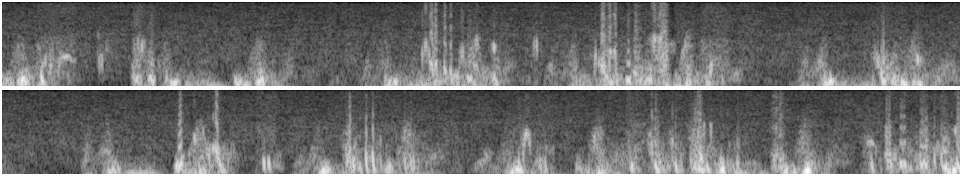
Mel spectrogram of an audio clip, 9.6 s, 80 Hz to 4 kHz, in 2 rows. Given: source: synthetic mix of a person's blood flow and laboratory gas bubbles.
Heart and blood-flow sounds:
Doppler ultrasound of blood flow; precordium
0.16-0.38 s: bubbles
0.48-0.55 s: bubbles
0.65-0.77 s: bubbles
2.07-2.51 s: bubbles
2.65-2.70 s: bubbles
2.94-3.37 s: bubbles
3.48-3.64 s: bubbles
4.33-4.64 s: bubbles
5.65-5.96 s: bubbles
6.06-6.17 s: bubbles
6.46-6.89 s: bubbles
7.34-7.56 s: bubbles
7.91-8.51 s: bubbles
8.63-8.73 s: bubbles
9.09-9.59 s: bubbles
From the record:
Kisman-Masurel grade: 242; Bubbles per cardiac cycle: several, 3 to 8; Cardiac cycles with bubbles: 100%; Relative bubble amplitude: moderate (0.250 to 0.450); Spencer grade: 3 (all of the cardiac periods contain showers or single bubble signals, but not dominating or overriding the cardiac motion signals); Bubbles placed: only in the low amplitude regions of the cardiac cycle

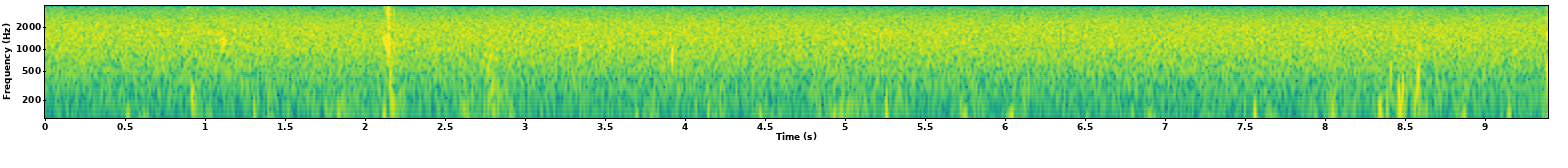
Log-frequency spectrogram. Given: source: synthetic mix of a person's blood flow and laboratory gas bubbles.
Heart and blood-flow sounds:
Doppler ultrasound of blood flow; precordium
0.88-1.01 s: bubbles
1.08-1.15 s: bubbles
2.09-2.25 s: bubbles
2.64-2.99 s: bubbles
3.33-3.38 s: bubbles
3.88-3.96 s: bubbles
8.34-8.66 s: bubbles
9.35-9.40 s: bubbles
From the record:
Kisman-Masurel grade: 123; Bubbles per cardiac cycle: 1 to 2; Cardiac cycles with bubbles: 10 to 50%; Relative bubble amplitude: loud (0.450 to 0.775); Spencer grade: 2 (many but less than half of the cardiac periods contain bubble signals, singularly or in groups); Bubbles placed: anywhere in the cardiac cycle

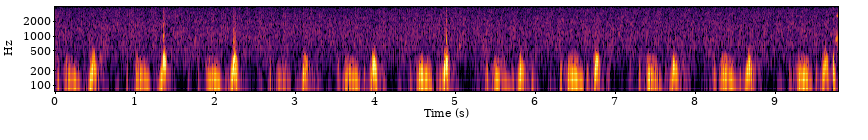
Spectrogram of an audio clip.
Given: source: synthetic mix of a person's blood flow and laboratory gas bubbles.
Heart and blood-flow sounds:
Doppler ultrasound of blood flow; precordium
9.69-9.80 s: bubbles
From the record:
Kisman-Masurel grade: 212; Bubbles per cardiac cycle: several, 3 to 8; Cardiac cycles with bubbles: 1 to 10%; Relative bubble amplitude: moderate (0.250 to 0.450); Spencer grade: 1 (occasional bubble signal discernible with the cardiac motion signal, with majority of cardiac periods free of bubbles); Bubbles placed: only in the low amplitude regions of the cardiac cycle

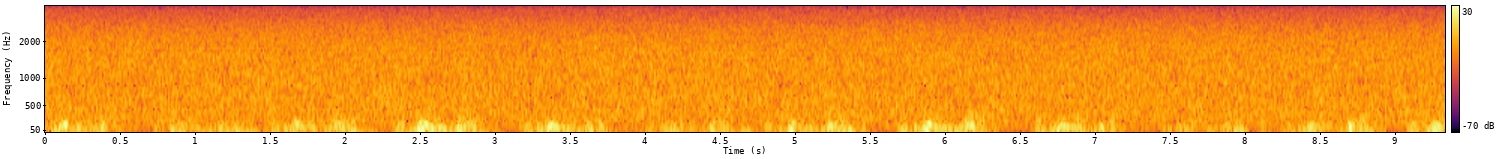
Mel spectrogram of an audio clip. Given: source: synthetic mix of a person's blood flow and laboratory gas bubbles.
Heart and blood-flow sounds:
Doppler ultrasound of blood flow; precordium
0.00-0.20 s: bubbles
From the record:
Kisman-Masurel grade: 211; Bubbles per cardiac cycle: several, 3 to 8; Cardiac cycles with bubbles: 1 to 10%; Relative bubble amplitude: barely perceptible (0.100 to 0.250); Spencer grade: 1 (occasional bubble signal discernible with the cardiac motion signal, with majority of cardiac periods free of bubbles); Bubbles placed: anywhere in the cardiac cycle

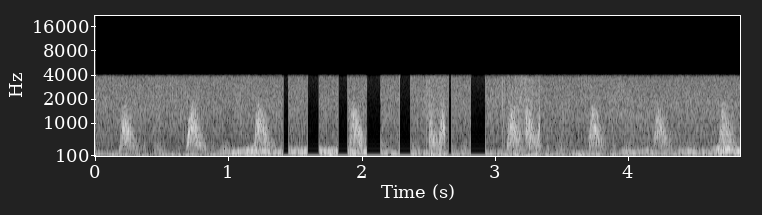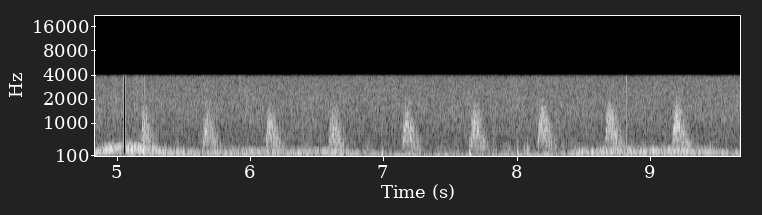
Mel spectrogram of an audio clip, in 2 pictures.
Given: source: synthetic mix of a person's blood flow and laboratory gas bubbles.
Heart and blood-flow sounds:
Doppler ultrasound of blood flow; subclavian vein
no bubbles
From the record:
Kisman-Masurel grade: 000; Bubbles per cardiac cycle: 0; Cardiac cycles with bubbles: 0%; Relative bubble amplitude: no bubbles discernible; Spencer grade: 0 (complete lack of bubble signals)

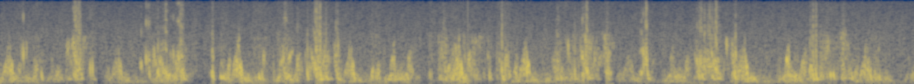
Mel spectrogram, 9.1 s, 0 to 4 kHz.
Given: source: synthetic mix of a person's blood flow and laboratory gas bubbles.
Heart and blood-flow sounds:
Doppler ultrasound of blood flow; precordium
0.17-0.30 s: bubbles
0.32-0.46 s: bubbles
0.65-0.96 s: bubbles
1.39-1.96 s: bubbles
2.08-2.32 s: bubbles
2.52-2.67 s: bubbles
2.75-3.42 s: bubbles
3.67-3.82 s: bubbles
4.28-4.33 s: bubbles
4.37-5.12 s: bubbles
5.44-6.14 s: bubbles
6.38-6.54 s: bubbles
6.94-7.47 s: bubbles
7.90-8.56 s: bubbles
8.61-8.83 s: bubbles
From the record:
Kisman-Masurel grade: 342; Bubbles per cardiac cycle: rolling drumbeat, 9 or more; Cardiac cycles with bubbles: 100%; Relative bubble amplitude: moderate (0.250 to 0.450); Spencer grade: 3 (all of the cardiac periods contain showers or single bubble signals, but not dominating or overriding the cardiac motion signals); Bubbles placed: only in the low amplitude regions of the cardiac cycle

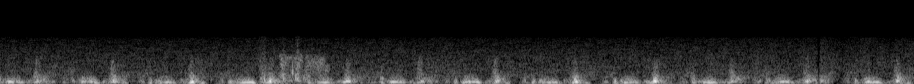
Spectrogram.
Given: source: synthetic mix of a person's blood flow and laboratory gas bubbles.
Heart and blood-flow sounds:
Doppler ultrasound of blood flow; precordium
2.58-2.71 s: bubbles
2.78-3.30 s: bubbles
From the record:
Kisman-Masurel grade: 211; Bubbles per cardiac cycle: several, 3 to 8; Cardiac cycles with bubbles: 1 to 10%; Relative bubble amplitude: barely perceptible (0.100 to 0.250); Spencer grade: 1 (occasional bubble signal discernible with the cardiac motion signal, with majority of cardiac periods free of bubbles); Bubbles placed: anywhere in the cardiac cycle

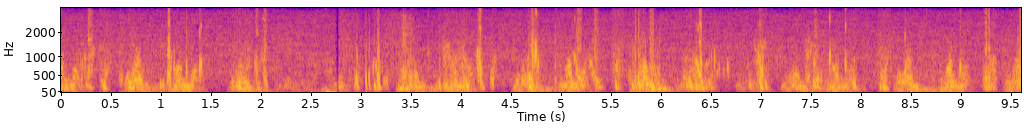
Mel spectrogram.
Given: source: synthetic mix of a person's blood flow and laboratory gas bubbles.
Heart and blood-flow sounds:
Doppler ultrasound of blood flow; precordium
0.18-0.33 s: bubbles
0.36-0.50 s: bubbles
0.56-0.75 s: bubbles
0.95-1.17 s: bubbles
1.22-1.29 s: bubbles
1.34-1.44 s: bubbles
1.69-2.07 s: bubbles
2.92-3.29 s: bubbles
3.34-3.68 s: bubbles
3.73-4.37 s: bubbles
4.66-4.82 s: bubbles
4.94-4.97 s: bubbles
5.11-5.44 s: bubbles
5.50-6.04 s: bubbles
6.22-6.69 s: bubbles
6.84-7.10 s: bubbles
7.42-7.74 s: bubbles
7.81-7.98 s: bubbles
8.15-8.30 s: bubbles
8.40-8.48 s: bubbles
8.96-9.05 s: bubbles
9.20-9.37 s: bubbles
9.52-9.61 s: bubbles
From the record:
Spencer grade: 3 (all of the cardiac periods contain showers or single bubble signals, but not dominating or overriding the cardiac motion signals); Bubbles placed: anywhere in the cardiac cycle

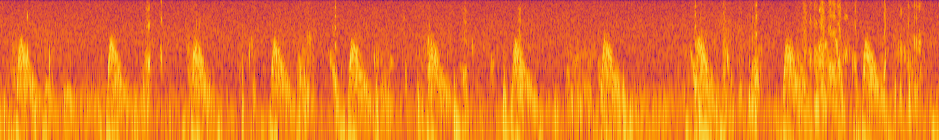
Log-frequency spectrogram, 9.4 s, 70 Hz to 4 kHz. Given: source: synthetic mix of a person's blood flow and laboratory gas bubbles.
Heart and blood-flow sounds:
Doppler ultrasound of blood flow; subclavian vein
0.00-0.32 s: bubbles
0.44-0.55 s: bubbles
0.60-0.77 s: bubbles
1.40-1.54 s: bubbles
1.57-1.66 s: bubbles
1.86-2.04 s: bubbles
2.39-2.58 s: bubbles
2.95-3.17 s: bubbles
3.27-3.43 s: bubbles
3.72-3.96 s: bubbles
4.02-4.10 s: bubbles
4.14-4.38 s: bubbles
4.59-4.96 s: bubbles
4.99-5.27 s: bubbles
5.53-6.11 s: bubbles
6.72-7.18 s: bubbles
7.21-7.34 s: bubbles
7.38-7.66 s: bubbles
7.95-8.62 s: bubbles
8.79-9.28 s: bubbles
9.34-9.40 s: bubbles
From the record:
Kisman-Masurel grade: 242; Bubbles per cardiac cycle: several, 3 to 8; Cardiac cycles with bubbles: 100%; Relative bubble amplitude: moderate (0.250 to 0.450); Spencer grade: 3 (all of the cardiac periods contain showers or single bubble signals, but not dominating or overriding the cardiac motion signals); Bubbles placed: anywhere in the cardiac cycle

